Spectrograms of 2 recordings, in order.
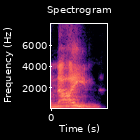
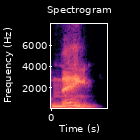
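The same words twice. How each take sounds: First: The name is pronounced the Welsh way. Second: The name is pronounced the usual English way.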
